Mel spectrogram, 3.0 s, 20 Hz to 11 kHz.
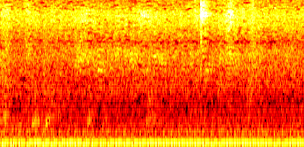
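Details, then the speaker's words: Honda Click 125 scooter after engine overhaul: steady low drone with no rattles or knocks; engine now runs fine. "bale okay na to mga sir narinig naman natin na Kumander na yung motor Okay na siya"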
